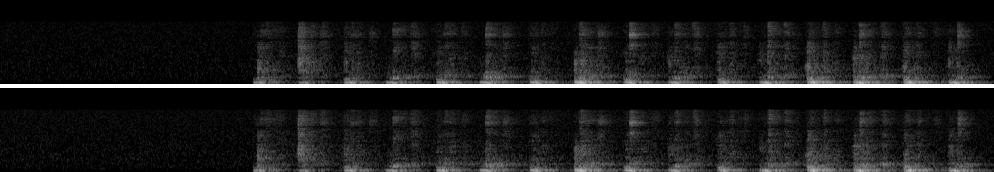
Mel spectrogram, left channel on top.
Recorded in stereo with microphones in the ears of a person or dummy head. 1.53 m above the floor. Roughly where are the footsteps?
Centre.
